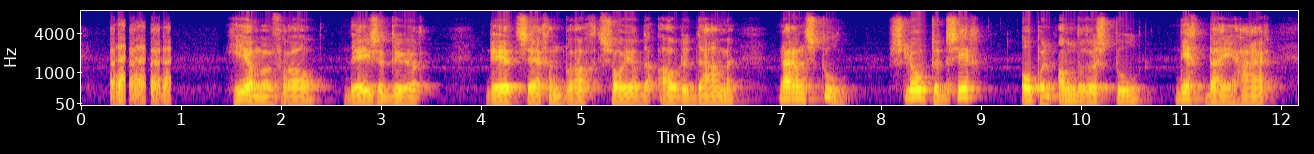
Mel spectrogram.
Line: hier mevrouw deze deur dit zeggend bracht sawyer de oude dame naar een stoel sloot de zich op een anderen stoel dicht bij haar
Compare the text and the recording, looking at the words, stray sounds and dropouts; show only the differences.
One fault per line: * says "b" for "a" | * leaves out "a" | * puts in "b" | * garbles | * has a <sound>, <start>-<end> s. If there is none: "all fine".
* has a laugh, 0.3-0.9 s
